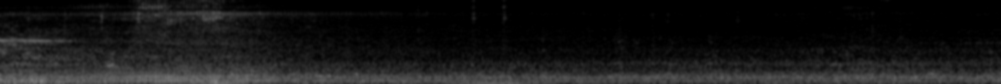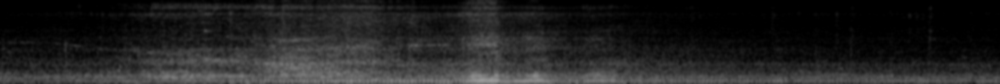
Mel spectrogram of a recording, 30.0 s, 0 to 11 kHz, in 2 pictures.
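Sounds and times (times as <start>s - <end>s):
vehicle passing by: 16.6s - 25.4s.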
